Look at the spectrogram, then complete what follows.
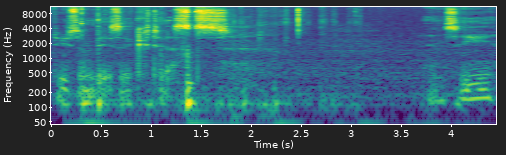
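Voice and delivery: soft whispered aside. Real, not acted. Tinkerer whispering his next step to himself. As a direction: whisper it under your breath.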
